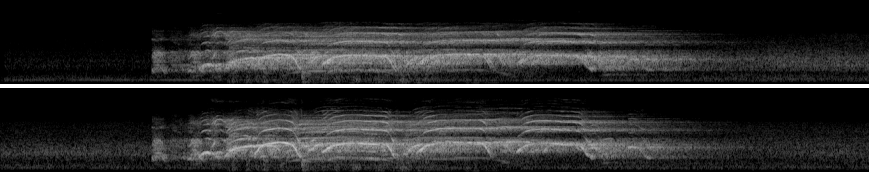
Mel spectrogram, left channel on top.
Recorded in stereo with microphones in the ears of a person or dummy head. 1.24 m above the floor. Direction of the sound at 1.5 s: 20° right (ahead or behind).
